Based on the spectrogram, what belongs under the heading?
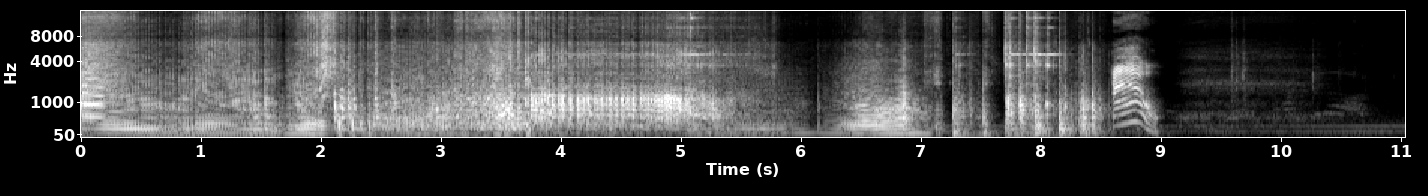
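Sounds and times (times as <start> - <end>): spinning tops grinding and rattling: 0.0 - 8.4.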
